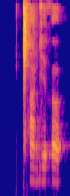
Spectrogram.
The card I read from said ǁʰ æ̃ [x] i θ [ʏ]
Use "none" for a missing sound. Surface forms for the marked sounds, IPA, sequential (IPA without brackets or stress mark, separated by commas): ɡ, ə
